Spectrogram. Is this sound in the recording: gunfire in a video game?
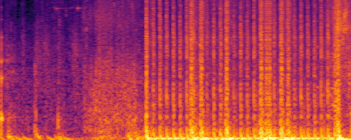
yes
